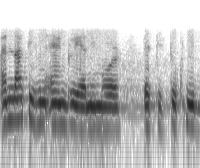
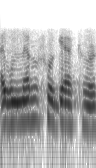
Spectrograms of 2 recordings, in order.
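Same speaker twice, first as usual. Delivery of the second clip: normal talking voice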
